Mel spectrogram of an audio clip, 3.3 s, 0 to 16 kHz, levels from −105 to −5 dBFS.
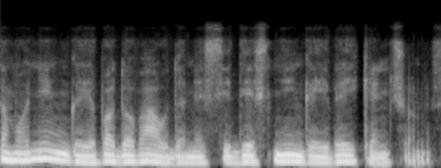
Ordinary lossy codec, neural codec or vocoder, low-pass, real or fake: Opus, 16 kbps; none; 7.2 kHz; real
